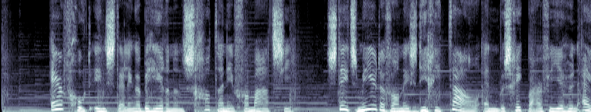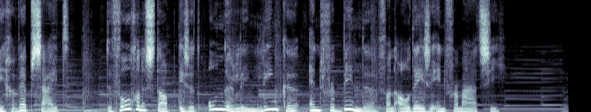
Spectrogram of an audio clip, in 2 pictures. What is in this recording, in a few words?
explainer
